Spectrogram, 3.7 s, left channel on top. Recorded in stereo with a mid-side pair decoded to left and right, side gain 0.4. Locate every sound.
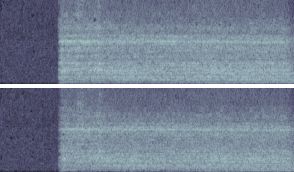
0.7 s sawing: 55° left, 9 m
